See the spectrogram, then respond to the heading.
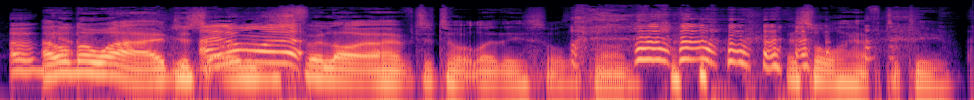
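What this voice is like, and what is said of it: British accent, celebrity chef impression. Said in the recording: “if I say it in a British voice ... Sounds like you're doing your Gordon Ramsay impression.”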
